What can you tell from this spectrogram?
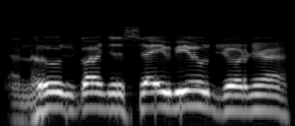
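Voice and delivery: roaring. A narrator's reading. Father turns on his son, roaring. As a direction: roar it, loud and high. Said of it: "Henry roared".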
